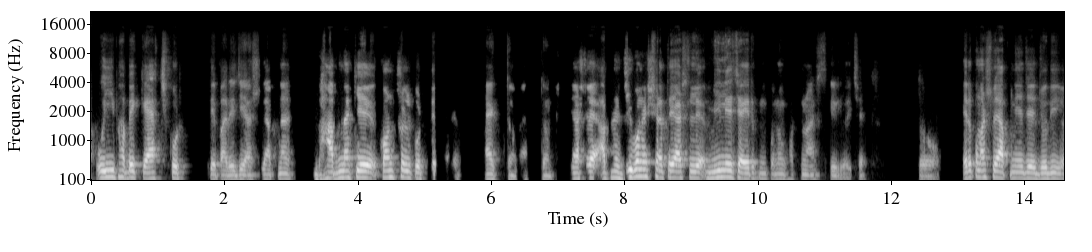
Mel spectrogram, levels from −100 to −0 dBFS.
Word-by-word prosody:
ওইভাবে 155 -1 +2 0.2
ক্যাচ 135 0 +2 0.2
করতে 140 -2 -6
পারে 105 0 -4
যে, - - -3
আসলে 105 +3 -13
আপনার 125 +2 -7 0.5
ভাবনাকে 150 +4 +1 0.3
কন্ট্রোল 155 +1 +1
করতে 140 - -3
পারে 305 +9 -28 0.6
একদম, 100 -1 -14 0.2
একদম। 95 -1 -16 0.3
যে - - -14
আসলে 145 +4 +2 0.2
আপনার 145 +2 -4
জীবনের 170 0 +5
সাথে 150 +1 0 0.2
আসলে 145 0 -1 0.2
মিলে 160 +1 +3
যায়, - - +5
এরকম 125 -1 -8
কোন 115 - -12 0.2
ঘটনা 110 0 -13
আজকে 105 -1 -17 0.2
রয়েছে। - - -17 0.9
তো 90 - -10 0.6
এরকম 160 +1 -1
আসলে 155 0 -2
আপনি 140 - -8 0.2
যে 135 - +3
যদি 130 +1 -1
140 Hz, 130 wpm, -22 LUFS, 125-155 Hz, 0.9 s, জীবনের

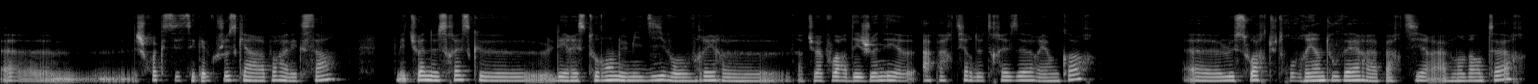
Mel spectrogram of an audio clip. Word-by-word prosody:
Hem, 85 - -4 0.6
je - - +5
crois 200 - -1
que - - -7
c'est 190 -2 -5
c'est 180 -1 -4
quelque 170 +1 -1
chose 195 +1 0
qui 195 - -1
a - - +3
un - - +1
rapport 190 +3 0
avec 165 -2 -1
ça 210 +5 -1 0.6
mais - - 0
tu - - -6
vois 205 - +7
ne 195 -1 +7
serait-ce 210 +2 +2
que 175 -2 -1
les 180 -1 +3
restaurants 185 +2 +3
le 190 -2 +5
midi 180 +3 +2
vont 165 -2 +2
ouvrir 185 +2 +1
heu, 160 +2 -3
enfin, 170 -2 -13
tu 165 - -5
vas 175 - 0
pouvoir 175 0 +1
déjeuner, 180 +2 +3
heu, - - -6
à 200 - 0
partir 190 0 -4
de 180 - -3
13:00 185 0 -1
et 160 - -3
encore. 215 +10 -2 0.9
Heu, 175 -1 0
le 185 +1 +3
soir 200 +2 +2
tu - - -9
trouves 175 -1 -9
rien 180 +2 +4
d'ouvert 190 0 +3
à 165 - 0
partir 180 +2 -4
avant 170 +1 -2
20:00 175 +5 0
heures. 250 - -4
180 Hz, 200 wpm, -26 LUFS, 175-190 Hz, 0.9 s, vois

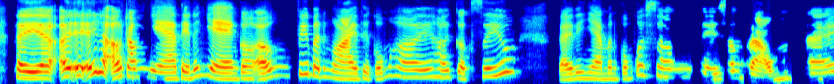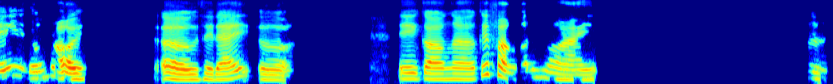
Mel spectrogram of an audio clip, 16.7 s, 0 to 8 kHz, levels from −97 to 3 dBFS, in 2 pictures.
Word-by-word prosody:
thì, 230 -3 +8
à, 225 -1 +6
ý 290 - +10
ý 300 0 +7
ý 300 +8 +7
là 425 - +6
ở 255 - +5
trong 280 -2 +3
nhà 215 -4 +1
thì 220 - +1
nó 280 - -1
nhàn 215 -11 +4
còn 215 +1 -1
ở 295 +11 +2
phía 375 0 -2
bên 280 -4 -1
ngoài 200 -4 +2
thì - - -6
cũng 195 +8 -5
hơi 265 -3 -2
hơi 255 -2 -4
cực 195 -3 -3
xíu, 290 +7 0 0.5
tại 180 +1 0
vì 215 - -5
nhà 210 -2 -2
mình 195 0 -7
cũng 200 +1 -7
có 340 - -5
sân 315 -3 -6 0.3
thì 195 -2 -6
sân 245 0 -5 0.2
rộng. 160 - 0 0.3
Đấy, 215 +6 -3 0.2
đúng 225 +3 -8 0.2
rồi 195 -2 +3 0.8
Ừ, 185 -4 0
thì 190 -2 -3
đấy. 195 +9 -3
Ừ. 175 -2 -5 1.1
Thì 205 +1 -5
còn, 195 -2 -2
ờ, 190 0 -5
cái 360 - -4
phần 280 -7 +1
bên 265 -8 -15
ngoài 185 -6 -7 2.3
Ừm. - - -14
215 Hz, 175 wpm, -22 LUFS, 195-275 Hz, 2.3 s, ý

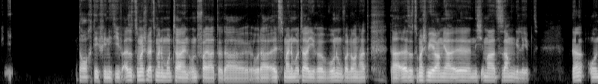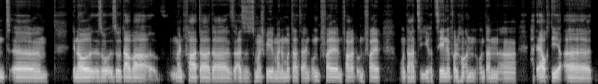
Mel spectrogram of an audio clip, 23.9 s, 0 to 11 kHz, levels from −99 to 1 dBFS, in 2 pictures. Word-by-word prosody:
I - - -17 1.3
Doch, 95 -1 -2
definitiv. 95 0 -3
Also 115 +1 +2
zum 120 +2 -1
Beispiel, 120 +1 +3
als 105 - 0
meine 110 -1 +2
Mutter 105 -2 +2
einen 90 -1 +1
Unfall 90 -1 +1
hatte 90 0 -1
da 85 0 -2 0.3
oder 90 +1 0
als 95 +2 0
meine 95 -1 +3
Mutter 100 0 +3
ihre 95 -1 0
Wohnung 100 +1 0
verloren 95 0 0
hat, 95 +1 -3 0.4
da 90 -1 +2
also 100 +3 +5
zum 100 - -9
Beispiel, 110 0 +3
wir 100 0 +7
haben 100 +1 +1
ja, 100 -1 +3
äh, 100 0 +3
nicht 100 0 -5
immer 100 -1 +1
zusammengelebt, 100 -4 -3 0.7
ne? - - +1
Und, 95 0 -4
ähm, 95 -1 +2 0.5
genau, 95 +1 +5
so 100 0 0
so 100 0 -2
da 95 0 +3
war 90 -2 +1 0.4
mein 95 -1 -5
Vater 95 -1 +1
da. 90 0 -1
Al 85 - -8
also 90 0 -3
zum 100 +4 -9
Beispiel 95 -1 -2
meine 90 0 -3
Mutter 95 0 -2
hatte 85 -1 -4
einen 85 0 -5
Unfall 100 0 0
'n 90 -1 -4
Fahrradunfall 95 -1 -2 0.4
und 90 0 -9
da 90 - 0
hat 95 - -2
sie 90 - -9
ihre 90 0 -5
Zähne 100 -1 0
verloren 100 +2 -4
und 90 0 -10
dann, 90 0 -2
äh, 85 -1 -4 0.3
hat - - -13
er - - +5
auch - - -3
die, 95 -2 -1
äh, 85 -2 0
95 Hz, 175 wpm, -24 LUFS, 90-100 Hz, 1.3 s, wir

